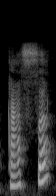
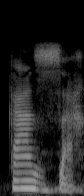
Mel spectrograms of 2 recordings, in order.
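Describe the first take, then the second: First: The middle consonant is a hissing s sound. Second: The middle consonant is a buzzing z sound. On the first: This is the Spanish pronunciation. "do espanhol ... pronuncia como tivesse duas S" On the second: This is the Portuguese pronunciation. "português"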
